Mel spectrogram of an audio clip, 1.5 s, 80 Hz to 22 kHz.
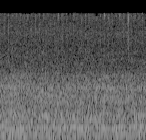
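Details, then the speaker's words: Chevrolet Cruze with low, rough idle: steady idle with a faint uneven stumble, misfire traced by coil current curve to faulty ignition coils on cylinders 3 and likely 1; coil replacement planned, belt noise already fixed with new alternator pulley. "Então nós vamos substituir a bobina cá que aqui tem defeito de bobina aí e eu acredito que já vai resolver todos os problemas do cliente"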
